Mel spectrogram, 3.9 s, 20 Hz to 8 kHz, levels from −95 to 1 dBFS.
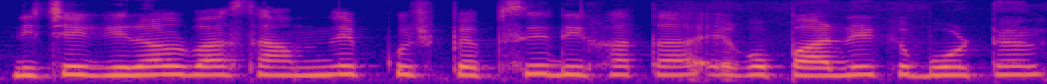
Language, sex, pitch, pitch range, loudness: Bhojpuri, female, 255 Hz, 250-260 Hz, -34 LUFS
